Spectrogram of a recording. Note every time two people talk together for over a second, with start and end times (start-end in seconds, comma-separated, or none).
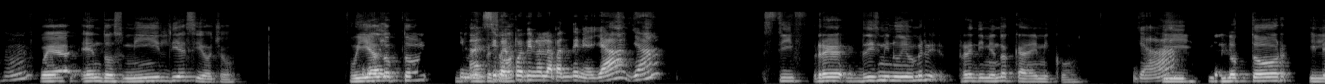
none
